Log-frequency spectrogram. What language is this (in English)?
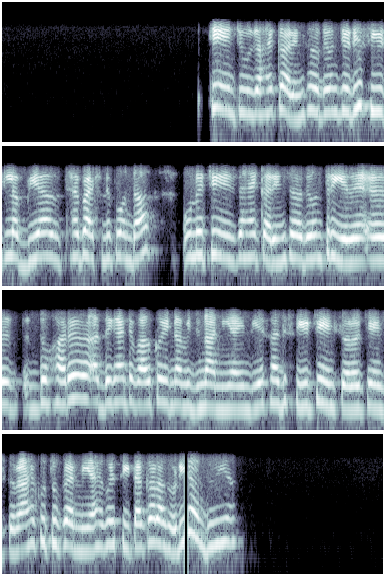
Dogri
